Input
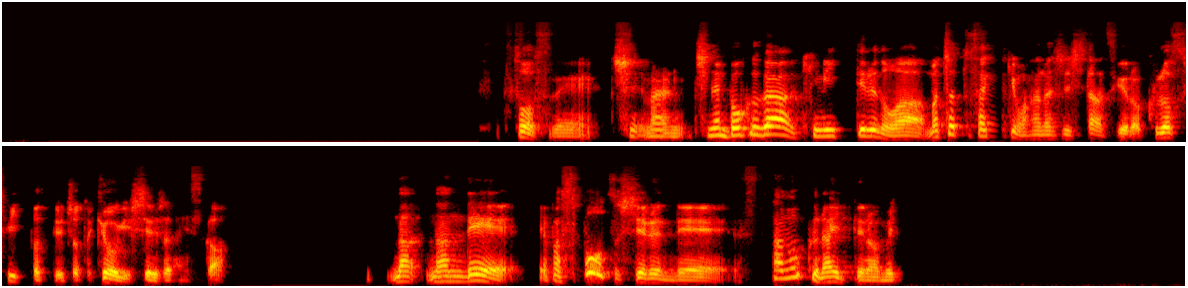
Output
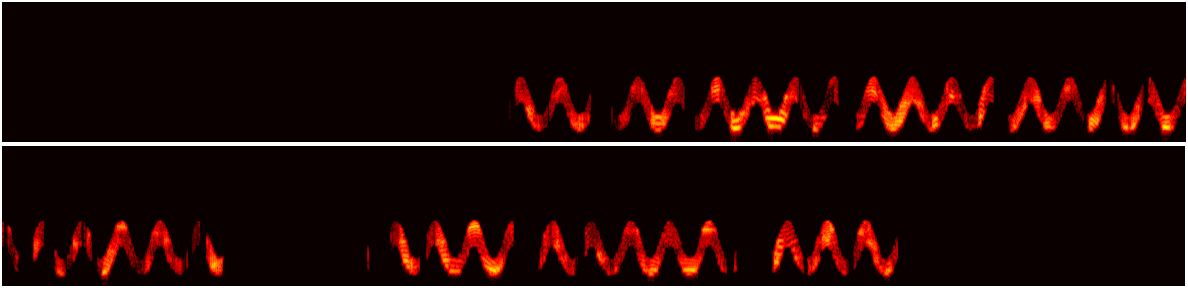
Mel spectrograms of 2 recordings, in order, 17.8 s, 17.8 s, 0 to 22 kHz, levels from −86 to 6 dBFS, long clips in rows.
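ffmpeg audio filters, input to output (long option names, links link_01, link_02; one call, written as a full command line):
ffmpeg -i in.wav -filter_complex "[0:a]asplit=3[link_01][link_02][link_03];[link_01]afade=type=out:start_time=10.52:duration=0.02[link_04];[link_02]acompressor=threshold=-46dB:ratio=6,afade=type=in:start_time=10.52:duration=0.02,afade=type=out:start_time=11.85:duration=0.02[link_05];[link_03]afade=type=in:start_time=11.85:duration=0.02[link_06];[link_04][link_05][link_06]amix=inputs=3:normalize=0,aeval=exprs='val(0)*gte(abs(val(0)),0.00891)':channel_layout=same,crystalizer=i=5.5:c=0,afftfilt=real='re*between(b*sr/1024,520*pow(1700/520,0.5+0.5*sin(2*PI*3.4*pts/sr))/1.41,520*pow(1700/520,0.5+0.5*sin(2*PI*3.4*pts/sr))*1.41)':imag='im*between(b*sr/1024,520*pow(1700/520,0.5+0.5*sin(2*PI*3.4*pts/sr))/1.41,520*pow(1700/520,0.5+0.5*sin(2*PI*3.4*pts/sr))*1.41)':win_size=1024:overlap=0.75,volume=-3.5dB" out.wav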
